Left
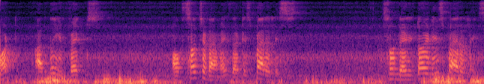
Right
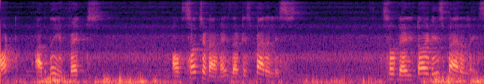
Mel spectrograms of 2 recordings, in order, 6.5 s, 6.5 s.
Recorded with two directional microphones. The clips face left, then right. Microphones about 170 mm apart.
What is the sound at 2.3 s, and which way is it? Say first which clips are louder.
Speech: right 5 dB; 35° right (ahead or behind).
